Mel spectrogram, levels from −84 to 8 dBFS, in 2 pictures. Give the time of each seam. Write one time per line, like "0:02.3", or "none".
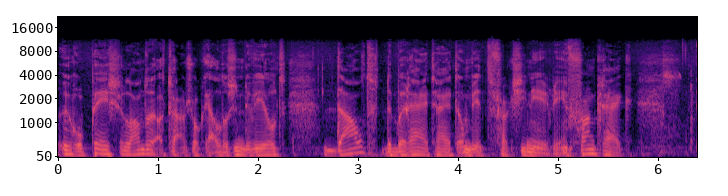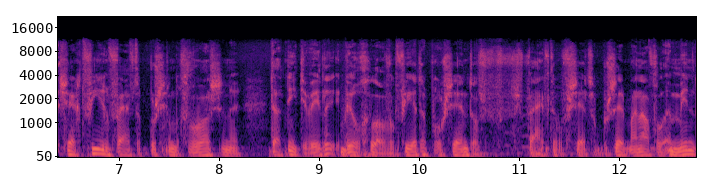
0:04.3
0:06.4
0:07.5
0:08.5
0:09.2
0:09.8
